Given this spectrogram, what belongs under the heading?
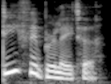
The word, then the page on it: defibrillator: British English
